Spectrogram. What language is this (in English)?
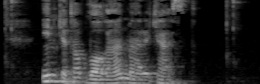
Persian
